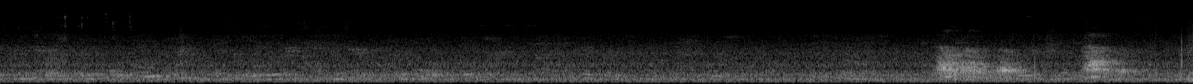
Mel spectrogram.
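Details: Great Dane, filmed with his baby sister, gives two loud, short barks about a second and a half apart near the end, after a long stretch of steady indoor background noise.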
